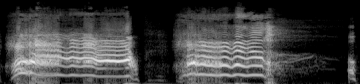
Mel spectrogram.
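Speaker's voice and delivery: high shrill cry of help, hammed up; mock screaming for help. Mimicking the driver screaming help from her window. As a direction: scream help like a panicked woman. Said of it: "starts screaming at the top of her lungs".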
